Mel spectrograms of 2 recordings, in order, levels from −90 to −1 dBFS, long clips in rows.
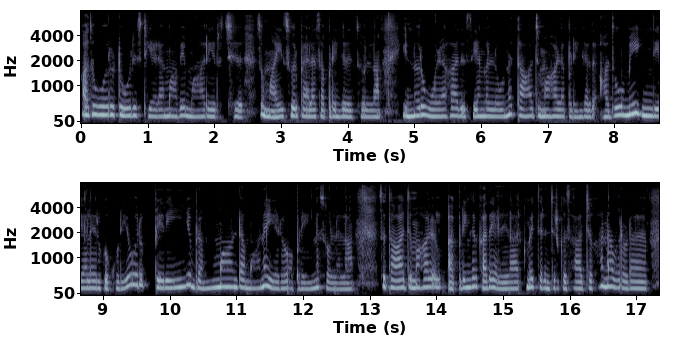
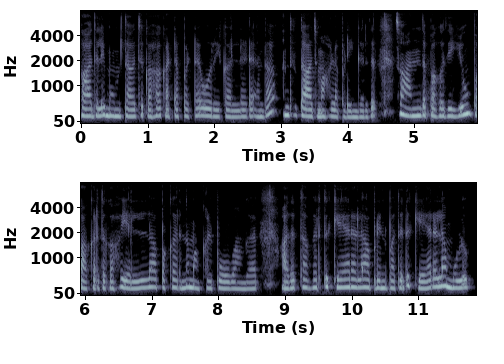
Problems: low volume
